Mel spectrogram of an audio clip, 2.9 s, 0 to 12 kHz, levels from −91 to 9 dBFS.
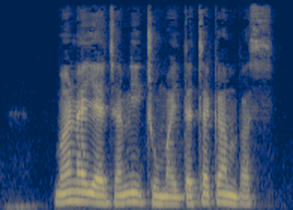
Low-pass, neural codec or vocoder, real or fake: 10.8 kHz; codec, 24 kHz, 0.9 kbps, WavTokenizer, medium speech release version 2; fake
